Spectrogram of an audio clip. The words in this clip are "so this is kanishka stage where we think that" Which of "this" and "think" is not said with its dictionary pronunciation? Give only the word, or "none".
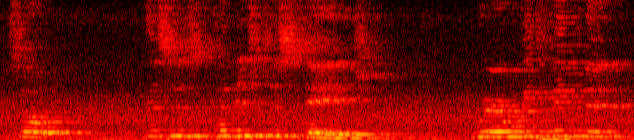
none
